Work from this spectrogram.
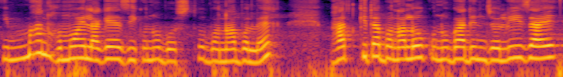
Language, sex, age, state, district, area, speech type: Assamese, female, 30-45, Assam, Lakhimpur, rural, spontaneous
